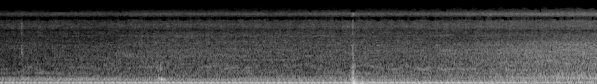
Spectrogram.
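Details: Warmed-up BMW M62B35 V8 after VANOS units were reinstalled with corrected timing, having previously been fitted wrongly and knocking: smooth, steady, even low beat at idle, no ticking or rattle from the timing end.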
